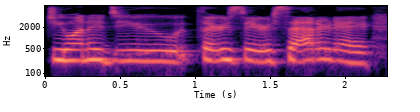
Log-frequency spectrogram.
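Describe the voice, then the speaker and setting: High-voiced woman chatting casually. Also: flat delivery, fairly quick. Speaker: podcast co-host. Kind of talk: casual chat.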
